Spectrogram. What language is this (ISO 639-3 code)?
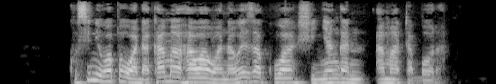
swa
